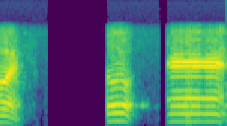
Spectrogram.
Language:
Assamese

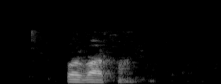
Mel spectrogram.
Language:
Persian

